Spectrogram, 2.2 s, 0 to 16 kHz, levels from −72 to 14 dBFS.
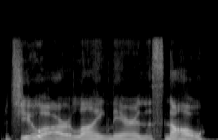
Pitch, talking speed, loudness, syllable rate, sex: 170 Hz, 220 wpm, -17 LUFS, 5.5 syllables/s, female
